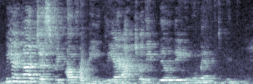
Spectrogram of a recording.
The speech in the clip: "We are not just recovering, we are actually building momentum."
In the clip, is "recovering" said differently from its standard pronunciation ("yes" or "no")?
yes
